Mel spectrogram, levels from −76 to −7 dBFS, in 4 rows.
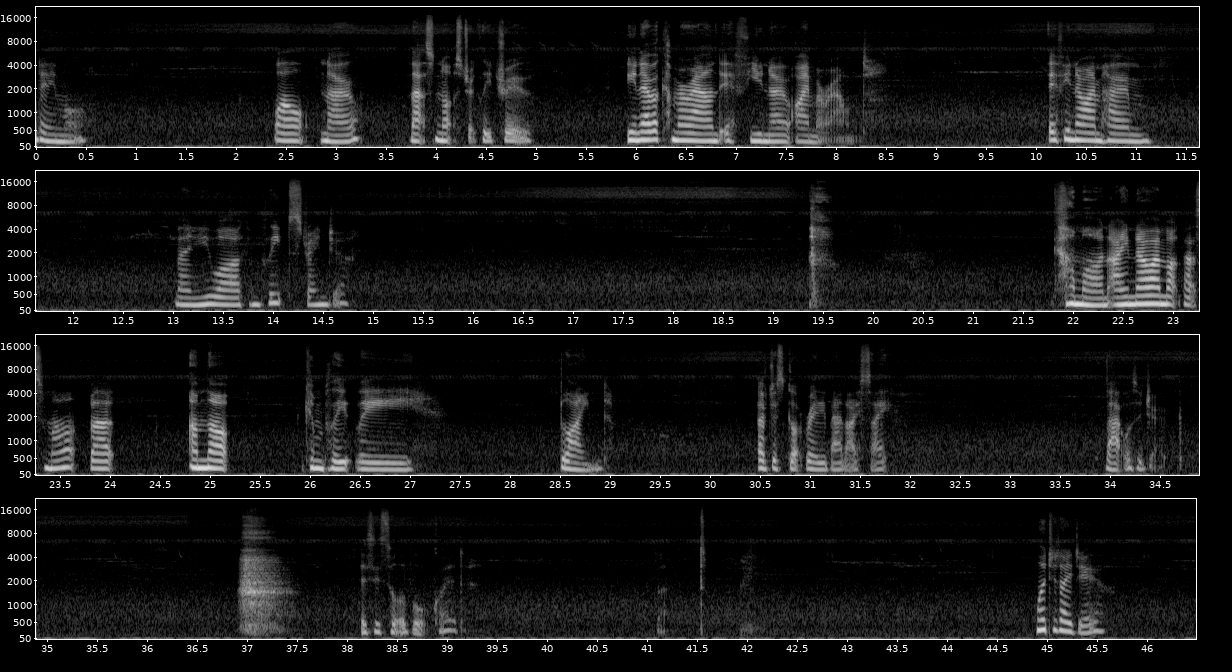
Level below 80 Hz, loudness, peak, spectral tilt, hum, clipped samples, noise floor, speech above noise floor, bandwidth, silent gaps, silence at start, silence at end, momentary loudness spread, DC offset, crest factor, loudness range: -52 dBFS; -28 LUFS; -10 dBFS; -5 dB/octave; none; under 0.1%; -52 dBFS; 25 dB; 16.5 kHz; none; 0 s; 0.05 s; 28 LU; under 0.1%; 22 dB; 23 LU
